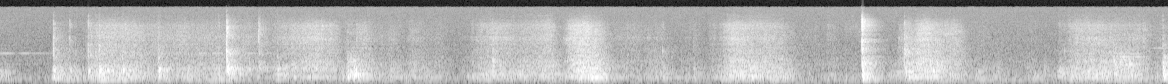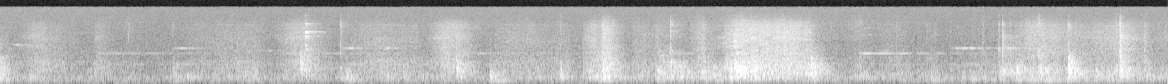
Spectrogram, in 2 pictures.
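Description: A pencil held flat against a hardwood cleat, scraping along the plywood in repeated short, uneven strokes as a parallel line is scribed, with one sharp tap about six and a half seconds in.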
